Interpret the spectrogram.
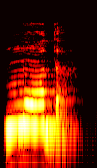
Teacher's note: Le son O est tonique.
